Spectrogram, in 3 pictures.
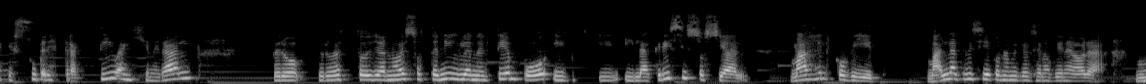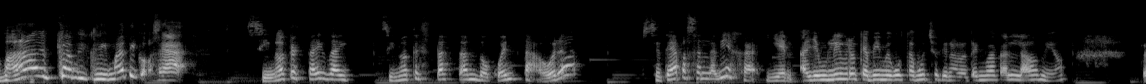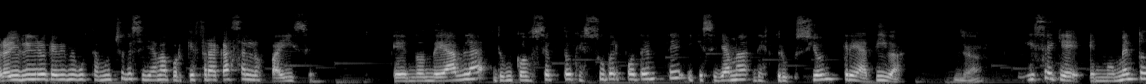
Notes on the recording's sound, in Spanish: En tiempos de cuarentena, las grabaciones virtuales nos una oportunidad única para sentarnos a conversar con más invitados del ecosistema local y nacional.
